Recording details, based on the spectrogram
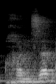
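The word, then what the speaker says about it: خنزب: Orang-orang yang sholat itu ada setannya khusus yang disebut dengan golongan khanzab atau khinzab gitu ya. Khanzab, khinzab, ada dua cara membacanya.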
